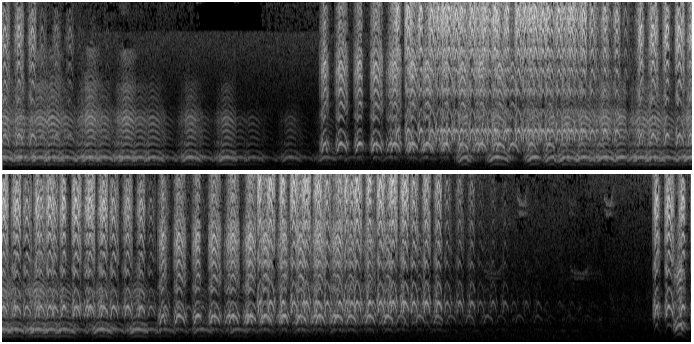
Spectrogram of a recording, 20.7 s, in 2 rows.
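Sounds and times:
crow cawing: 0:00.0 - 0:18.0, 0:20.1 - 0:20.6.

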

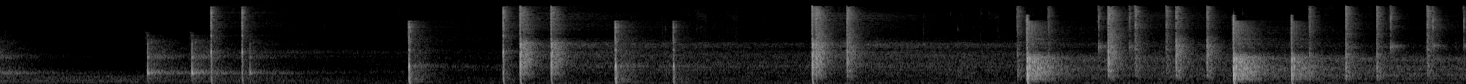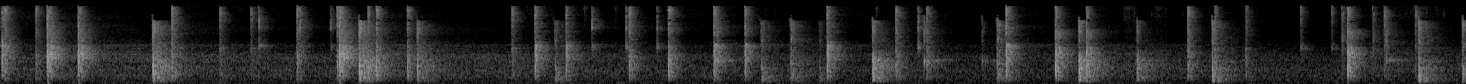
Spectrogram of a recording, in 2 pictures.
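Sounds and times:
thread clapping noise: 0:01.5 - 0:29.3.

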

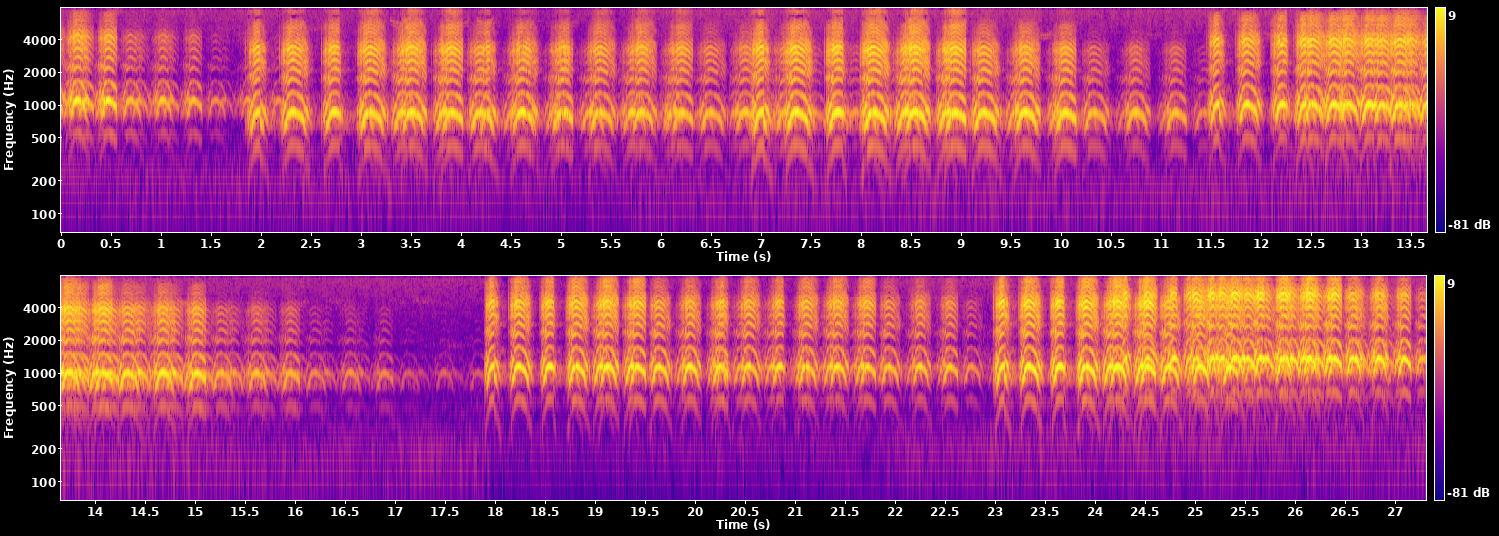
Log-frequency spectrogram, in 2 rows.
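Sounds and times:
crow cawing: 0:00.0 - 0:27.2.

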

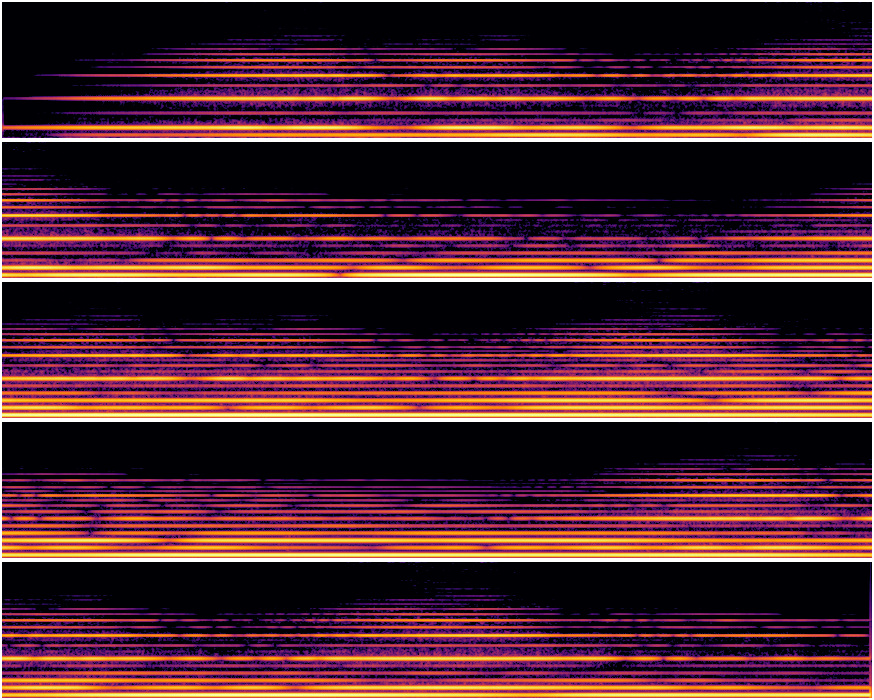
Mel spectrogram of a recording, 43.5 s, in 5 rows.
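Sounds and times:
pentatonic clarinet notes: 0:00.0 - 0:43.4.

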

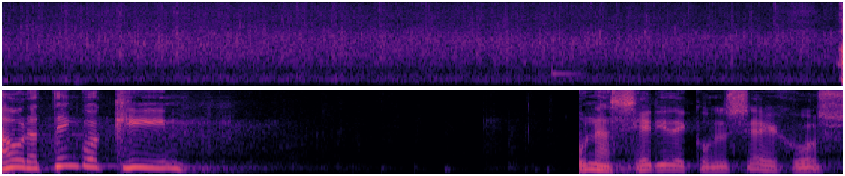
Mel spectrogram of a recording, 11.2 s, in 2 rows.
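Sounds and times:
audience applause: 0:00.0 - 0:06.8
speech: 0:05.6 - 0:06.9, 0:09.5 - 0:11.2.

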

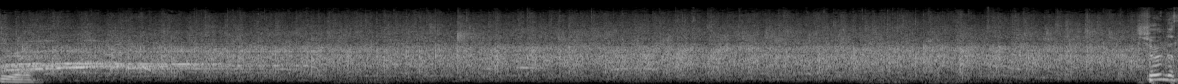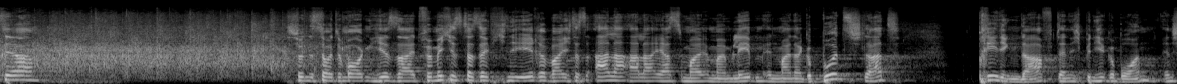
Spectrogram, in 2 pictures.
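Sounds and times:
audience applause: 0:00.0 - 0:15.2
speech: 0:11.5 - 0:12.3, 0:14.7 - 0:20.9, 0:21.6 - 0:23.5.

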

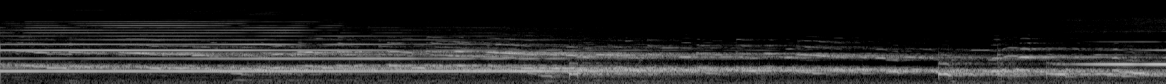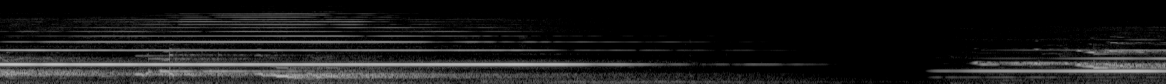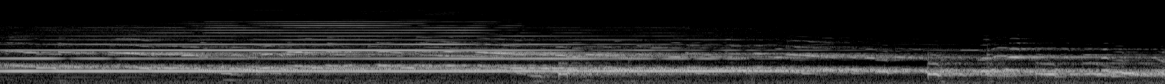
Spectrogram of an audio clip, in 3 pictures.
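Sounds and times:
clarinet notes: 0:00.0 - 0:19.6, 0:21.0 - 0:34.8.

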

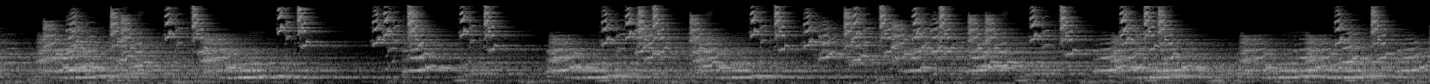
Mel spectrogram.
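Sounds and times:
many birds calling: 0:00.0 - 0:12.1, 0:13.0 - 0:14.3.

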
